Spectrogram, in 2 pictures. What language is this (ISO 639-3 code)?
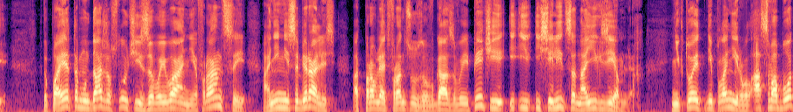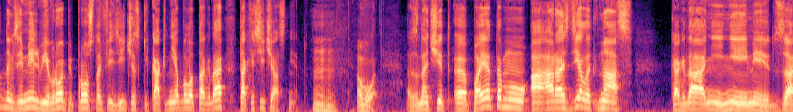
rus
